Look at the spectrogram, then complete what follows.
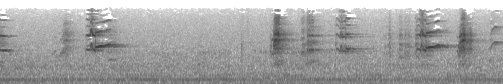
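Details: Noisy rainbow lorikeet screeches, short rasping high bursts coming in uneven clusters, several in quick succession near the end, against a faint steady hum.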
